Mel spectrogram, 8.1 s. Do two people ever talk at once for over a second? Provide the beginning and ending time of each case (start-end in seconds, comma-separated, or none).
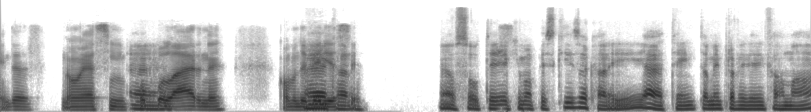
none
